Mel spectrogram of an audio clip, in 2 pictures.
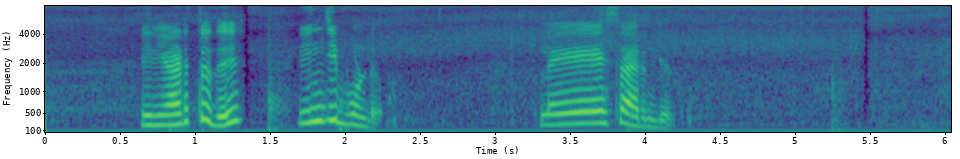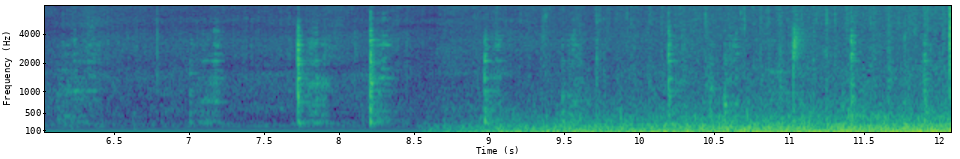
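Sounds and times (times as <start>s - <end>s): onions sizzling in hot oil: 0.0s - 12.0s
low rumble: 8.8s - 12.0s.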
